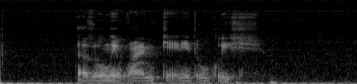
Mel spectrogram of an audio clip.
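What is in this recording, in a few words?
"wan", slang; Ah huvnae seen ye aboot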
